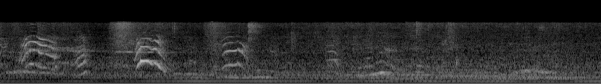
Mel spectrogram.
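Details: Three-day-old English Bulldog puppies from a first litter of six, three females and three males, nursing from their mother; high, arching whining squeals come in quick bursts over the first two and a half seconds, then fade to softer, fainter cries.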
